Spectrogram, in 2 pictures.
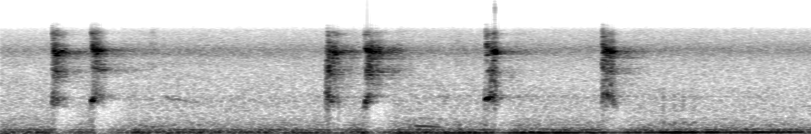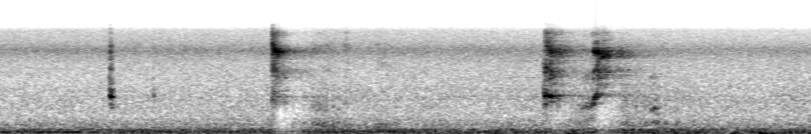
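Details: Dog playing in a yard, giving short, sharp barks in irregular bursts, often doubled, about ten over sixteen seconds with quiet gaps between, over a steady low background hum.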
